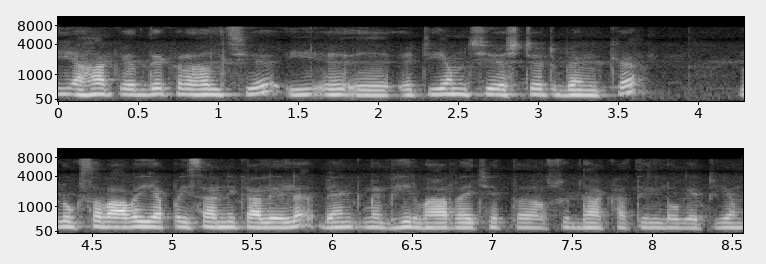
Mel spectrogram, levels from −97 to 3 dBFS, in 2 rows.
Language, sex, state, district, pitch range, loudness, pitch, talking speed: Maithili, male, Bihar, Supaul, 150-175 Hz, -19 LUFS, 160 Hz, 215 wpm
